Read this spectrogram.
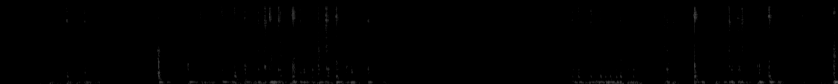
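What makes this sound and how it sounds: Fingertips of both hands type on the black plastic keys of a gold laptop keyboard. Quick, dry clicks and taps come in bursts separated by quiet pauses, with a soft low thump under each stroke and bright, short-lived key clicks on top.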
